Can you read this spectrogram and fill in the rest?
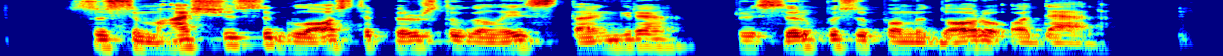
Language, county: Lithuanian, Vilnius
